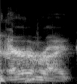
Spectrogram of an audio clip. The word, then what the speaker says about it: Ehrenreich: Alden Eichenreich. Is that right? Alden Ehrenreich. – Ehrenreich. – It's technically Ehrenreich, but Ehrenreich works.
